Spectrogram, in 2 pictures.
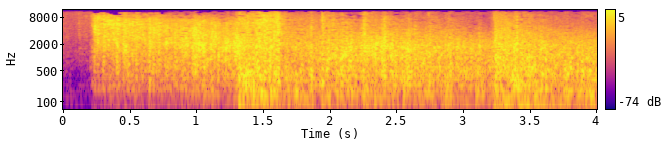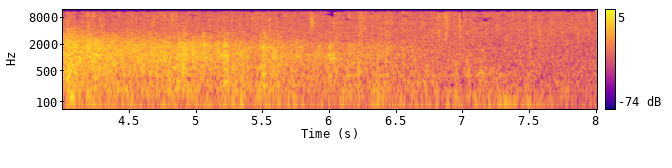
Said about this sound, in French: Un éclat aigu d'une tardive lumière, suivi du bruit assourdissant d'un écrasement, déchira le déluge du ciel.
